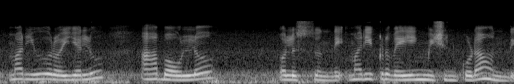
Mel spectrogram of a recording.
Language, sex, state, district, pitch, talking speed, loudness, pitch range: Telugu, female, Andhra Pradesh, Srikakulam, 215 Hz, 130 wpm, -19 LUFS, 205-240 Hz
